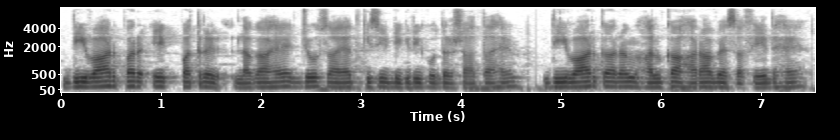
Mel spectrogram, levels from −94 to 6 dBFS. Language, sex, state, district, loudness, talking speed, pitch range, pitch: Hindi, male, Uttar Pradesh, Shamli, -19 LUFS, 165 wpm, 115-125 Hz, 120 Hz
